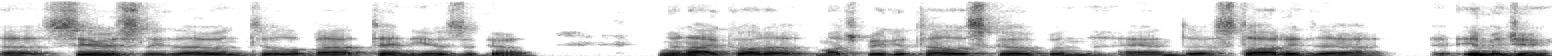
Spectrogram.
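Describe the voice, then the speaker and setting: The man's medium-pitched voice moves along at a fairly slow pace. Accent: English. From England. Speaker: amateur astronomer, sky village member. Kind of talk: casual interview. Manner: halting, many fillers.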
